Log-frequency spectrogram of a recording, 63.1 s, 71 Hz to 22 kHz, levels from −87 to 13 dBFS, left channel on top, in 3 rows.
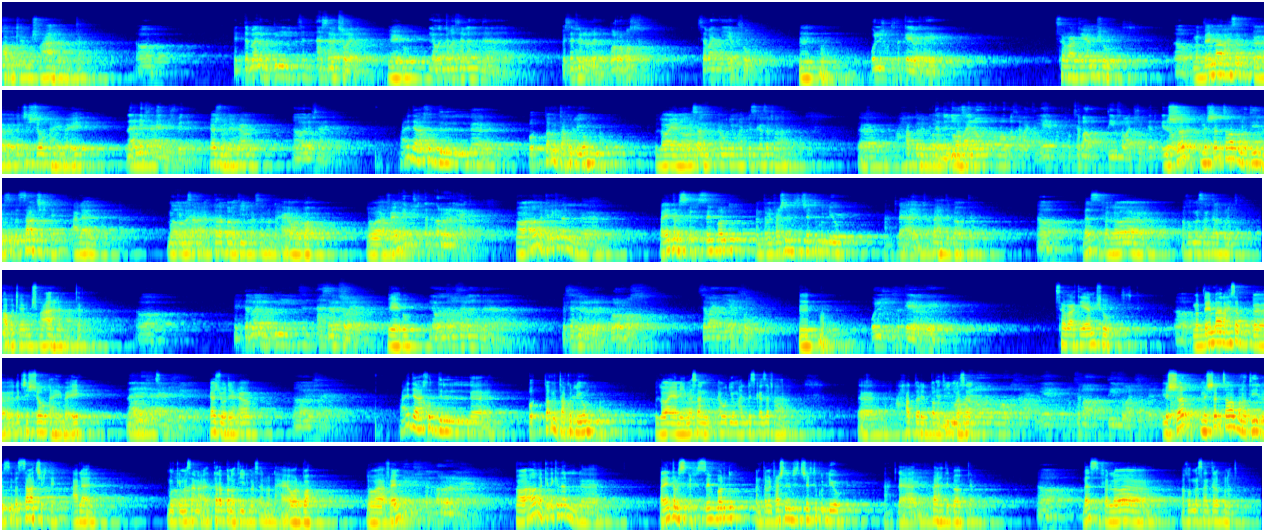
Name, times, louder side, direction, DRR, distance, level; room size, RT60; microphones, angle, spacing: voice 1, 0.0-1.4 6.4-6.8 13.3-13.7 17.6-18.5 19.9-22.4 23.1-23.6 24.5-25.2 27.7-29.2 29.8-31.1 31.9-34.2 35.3-37.2 40.4-43.6 44.8-47.3 48.2-48.7 50.6-52.2 53.0-54.3 54.6-56.1 56.8-58.3 60.1-61.4 61.7-62.7, right 3 dB, 75° right, 7 dB, 0.6 m, -22 dB
voice 2, 2.2-2.5 3.9-5.9 7.1-8.5 9.3-10.7 11.6-12.5 14.5-15.6 19.5-19.8 23.1-24.3 25.9-26.5 32.3-32.6 36.5-40.9 44.9-45.3 48.3-49.8 57.1-57.6 59.3-59.6, left 1 dB, 70° left, -4 dB, 1.1 m, -28 dB
9.6 x 4.1 x 5.4 m, 2.5 s
head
